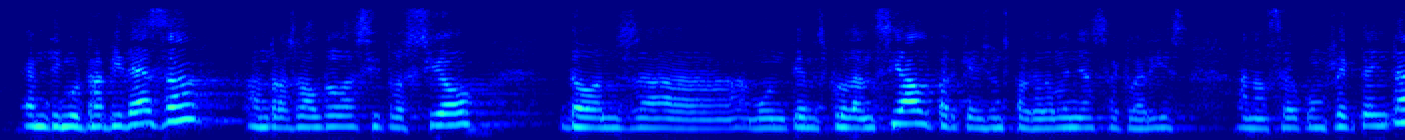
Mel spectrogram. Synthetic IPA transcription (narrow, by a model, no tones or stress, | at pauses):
ɛmt̪iŋɡut̪rəpiðɛzəənrəzɔlˠd̪ɾələsit̪uəsio | d̪ɔnzəːmunt̪emspɾuðənsialˠpəɾkɛʒunspəɾkət̪əluɲəsəkləɾis | ənəlˠsɛwkuɱflik̚t̪əint̪ɛ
